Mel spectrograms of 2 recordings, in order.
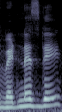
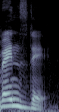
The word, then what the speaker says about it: Wednesday: tuesday wednesday it's not wednesday please don't say wednesday it's not wednesday it's wednesday thursday friday saturday the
